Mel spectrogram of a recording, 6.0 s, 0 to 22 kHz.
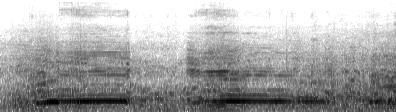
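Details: Sahiwal bull calf at a cattle market in Madaripur, Bangladesh, on 3 April: two drawn-out, steady lowing moos of about a second each, with a third rising at the end, over nearby voices and market bustle.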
